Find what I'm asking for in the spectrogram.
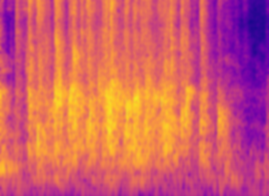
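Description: Schoolchildren applauding at a school quiz competition final, a dense burst of clapping that swells, holds for a few seconds and then trails off, with a few voices in the background.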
